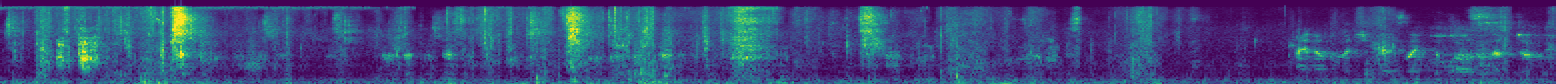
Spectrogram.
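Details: Siberian Husky play fighting with a little dog: rough growly bursts and short yipping sounds come in quick uneven runs, mixed with scuffling and overlapping human voices.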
